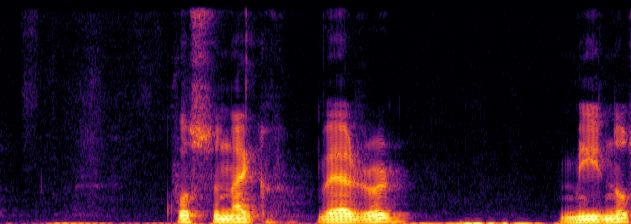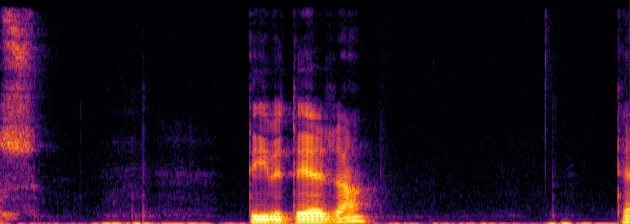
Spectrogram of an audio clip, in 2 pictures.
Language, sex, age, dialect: Faroese, male, 36-60, Norðurstreymoy/Eysturoy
